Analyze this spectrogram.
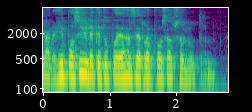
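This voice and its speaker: The woman's voice has a dark, mellow tone. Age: 60s. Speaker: family caregiver vlogger. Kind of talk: personal vlog monologue.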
